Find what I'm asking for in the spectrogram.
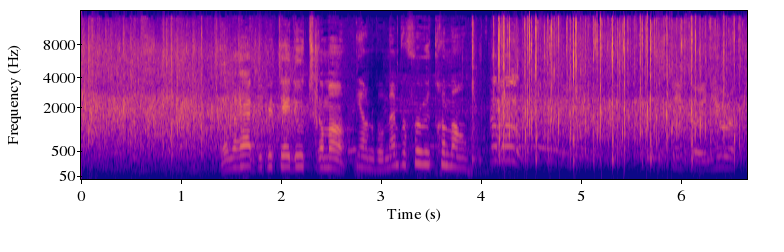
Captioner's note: some Applause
